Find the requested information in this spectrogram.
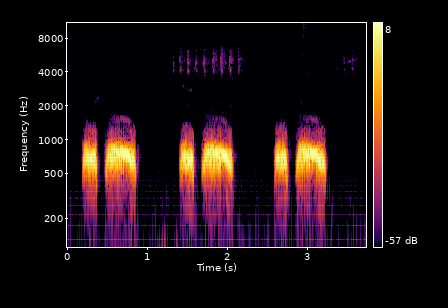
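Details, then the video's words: Three two-note phrases from a spotted dove in the thổ, dặm and gù styles, each a short coo then a longer fuller one about a second apart, with a faint high twittering from another bird behind. "Thổ tốt tiếng gù tốt dặm kèm gù"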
